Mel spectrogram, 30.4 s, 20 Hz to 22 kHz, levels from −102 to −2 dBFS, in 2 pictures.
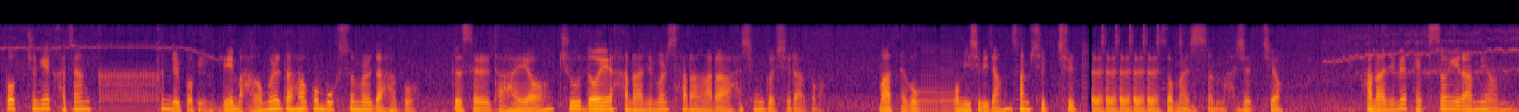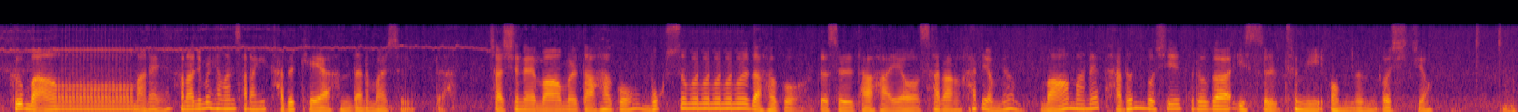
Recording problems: garbled, watery; badly; nothing above 8 kHz
hiss; faint; throughout; 20 dB below the speech
audio freezing; at 1 s for 0.5 s, at 9 s and at 16 s for 1 s
choppy; very; from 9 to 12 s; 7% of the speech affected
audio stuttering; at 11 s and at 22 s

